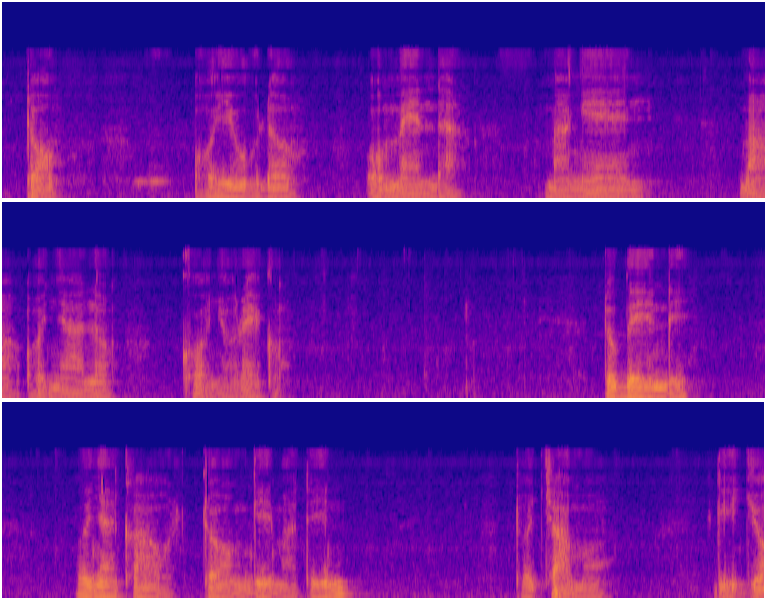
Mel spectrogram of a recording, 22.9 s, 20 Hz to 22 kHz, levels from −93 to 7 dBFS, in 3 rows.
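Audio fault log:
Throughout: Opus compression, heavy. Nothing remains above about 8.2 kHz, so the speech sounds dull and lacks air. The upper bands hold their overall level but sound rough and grainy rather than clear. This is likely Opus in its CELT mode at a very low rate, roughly 12 kbps. When the encoder runs short of bits it keeps each band's energy and fills in the detail with folded lower bands or noise, and that substitution produces the harsh texture.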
